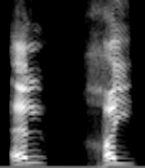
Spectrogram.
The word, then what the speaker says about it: الخير: كلمة الخير الياء اللي فيها ياء مد، تعالوا ننطقها مع بعض كده: الخير، الخي، خي. يبقى الياء هنا يا ولاد الياء ساكنة، الخير، تنطق مع الخاء مقطع صوتي واحد وليست ياء مد.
